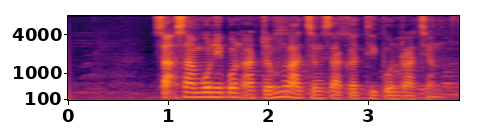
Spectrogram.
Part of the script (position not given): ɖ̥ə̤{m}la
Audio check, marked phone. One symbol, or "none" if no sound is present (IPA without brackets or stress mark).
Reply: m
